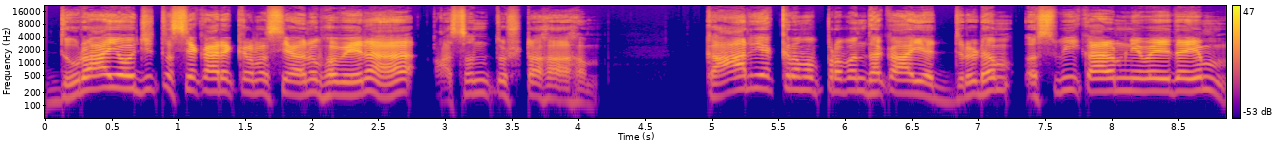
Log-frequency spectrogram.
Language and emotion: Sanskrit, disgusted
